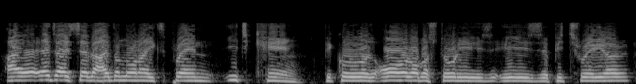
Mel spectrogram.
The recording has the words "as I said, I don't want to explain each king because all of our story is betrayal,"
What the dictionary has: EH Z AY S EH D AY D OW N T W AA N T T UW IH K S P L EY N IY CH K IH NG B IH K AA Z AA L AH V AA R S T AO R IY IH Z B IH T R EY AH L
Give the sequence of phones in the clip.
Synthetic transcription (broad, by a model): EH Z AY S EH D AY D OW N T W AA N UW IH K S P L EY N IY CH K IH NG B IH K AA Z AA L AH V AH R S T AO R IY IH Z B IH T R EY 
